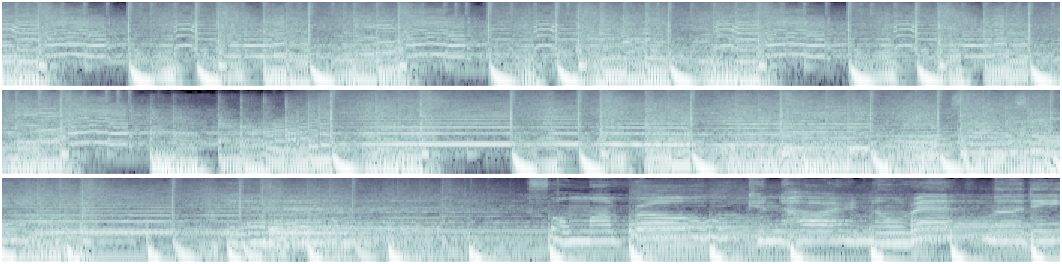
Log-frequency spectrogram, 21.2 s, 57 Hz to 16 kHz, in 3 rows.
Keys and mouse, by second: 1.0 r, 2.4 ctrl+z, 2.5 r, 5.0 click, 5.4 r, 7.2 r, 9.3 r, 10.5 r, 11.2 click, 13.7 a, 18.4-21.1 drag.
